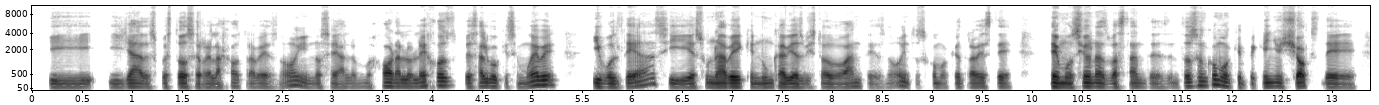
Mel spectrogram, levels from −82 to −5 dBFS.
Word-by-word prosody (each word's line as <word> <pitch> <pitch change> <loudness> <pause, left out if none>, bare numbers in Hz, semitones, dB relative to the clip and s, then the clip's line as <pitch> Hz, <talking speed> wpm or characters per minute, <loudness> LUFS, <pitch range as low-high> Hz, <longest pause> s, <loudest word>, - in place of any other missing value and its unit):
y 90 0 -5
y 90 -1 -8
ya 100 -1 +2
después 95 +1 -9
todo 95 - +4
se 95 - -4
relaja 90 +2 -5
otra 100 - -9
vez, 90 -4 -6
¿no? 135 +8 -3
Y 115 -7 -3
no 95 0 -8
sé, 90 0 -6
a 85 - -6
lo 95 -1 -11
mejor 95 +3 +1
a - - +2
lo 100 -1 0
lejos 120 +4 +1
ves 95 0 -3
algo 105 -2 +3
que 95 - -18
se 95 - -12
mueve 140 +9 +4 0.3
y 100 - +3
volteas, 100 - 0
y 90 -1 +1
es 90 - -2
un 100 -1 -1
ave 100 0 +7
que 95 - -6
nunca 95 +1 -1
habías 95 -1 +4
visto 90 0 -3
antes, 90 -3 -7
¿no? 95 - -8
Y - - 0
entonces - - -12
como 95 -2 -8
que 100 - -7
otra 95 0 -3
vez 100 -1 -4
te 95 -2 -4 0.3
te 105 - +9
emocionas 100 0 +3
bastante. 95 +1 -3
Entonces, 95 +4 -3
son 125 0 -1
como 120 -6 +3
que - - -6
pequeños 105 0 -2
shocks - - +4
de 85 -3 0
95 Hz, 240 wpm, -24 LUFS, 90-100 Hz, 0.3 s, te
